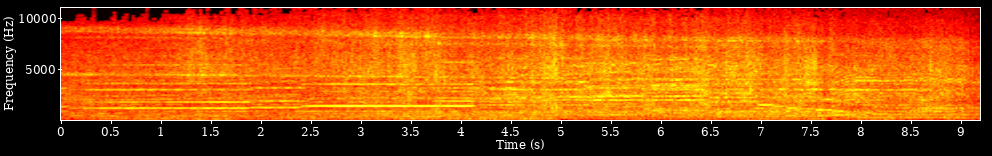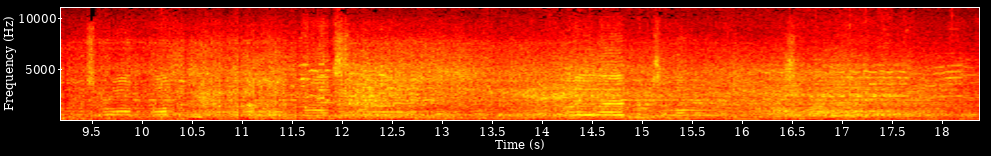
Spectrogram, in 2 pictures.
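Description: Aircraft engines running and passing at an air show, with a tone gliding down in pitch about seven seconds in, mixed with indistinct loudspeaker speech.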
